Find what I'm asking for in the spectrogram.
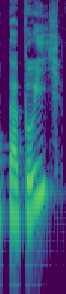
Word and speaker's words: Papay: Et donc, du coup, au début de l'émission, je vous ai dit que mon nom de famille, c'était Papaye. – Ah oui, vous, nous deviez une explication. Exactement. et en fait, ça se prononce normalement Papoï, parce que mon papa était hongrois.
